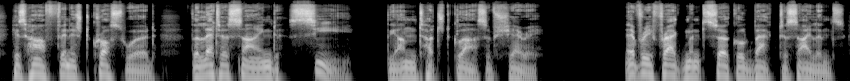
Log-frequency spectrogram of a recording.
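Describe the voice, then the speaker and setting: Very deep-voiced man narrating a detective story. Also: dry recording, studio quality. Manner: measured, literary, reflective delivery. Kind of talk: scripted first-person narration, literary detective audio drama.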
